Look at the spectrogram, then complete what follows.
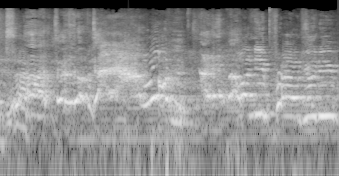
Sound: hysterical

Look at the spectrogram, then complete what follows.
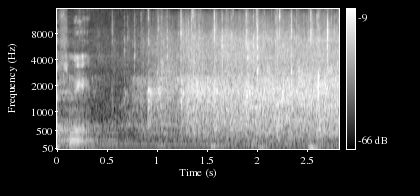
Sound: applause

